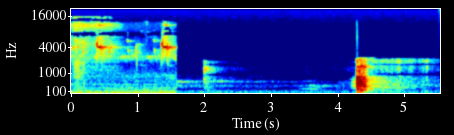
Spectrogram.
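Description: A steel fire striker struck once, sharply, against the edge of a flint about four seconds in, throwing sparks onto char cloth held on the flint. Small birds chirp in the first second and a half.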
